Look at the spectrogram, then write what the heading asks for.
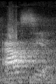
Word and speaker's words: ASEAN: deck the Association of Southeast Asian Nations, pronounced ASEAN.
